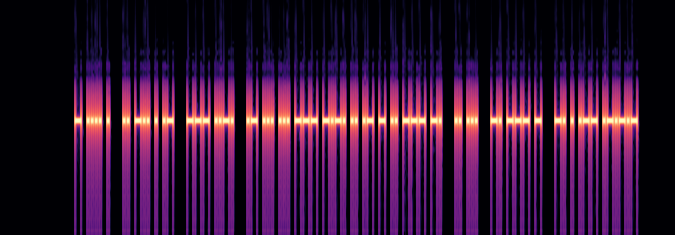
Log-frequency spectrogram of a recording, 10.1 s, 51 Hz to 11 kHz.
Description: Morse code, heard as a keyed tone, about 40 wpm, 700 Hz. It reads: THE IDEA OF ASSOCIATION IS NOT NEW.
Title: Sentences from Top 1100 Words 40wpm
